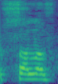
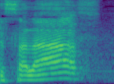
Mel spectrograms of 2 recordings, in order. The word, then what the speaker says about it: Salaf: If you cannot pronounce the word Salaf correctly and saying Sulaaf, and you don't know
